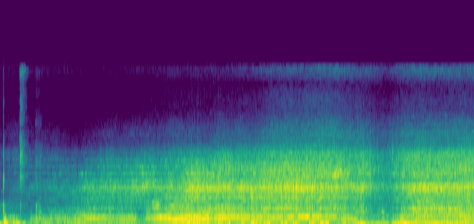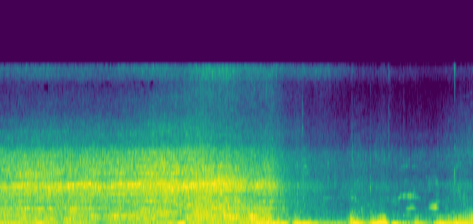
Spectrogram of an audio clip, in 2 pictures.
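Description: An off-road vehicle's engine roars and revs up and down.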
